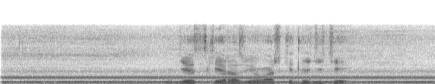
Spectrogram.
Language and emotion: Russian, neutral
